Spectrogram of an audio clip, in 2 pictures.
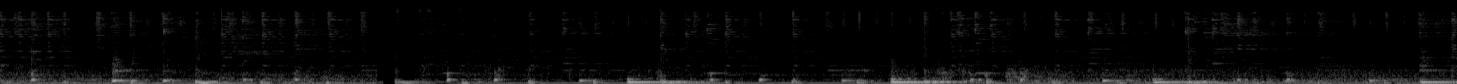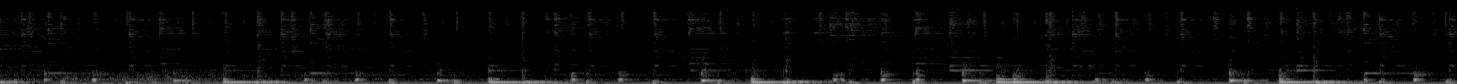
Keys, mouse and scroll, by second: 0.4 click, 0.8 click, 1.1 click, 1.9 click, 2.9 click, 4.0 click, 4.2 middle click, 4.9 click, 5.8 click, 6.5 click, 7.6 click, 11.8 click, 12.1 click, 12.4 scroll up 1, 12.7 click, 13.8 click, 15.0 click, 16.2 click, 17.4 click, 21.1 click, 23.2 click, 23.7 click, 25.9 click, 26.4 click.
